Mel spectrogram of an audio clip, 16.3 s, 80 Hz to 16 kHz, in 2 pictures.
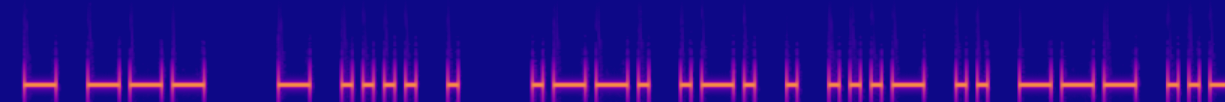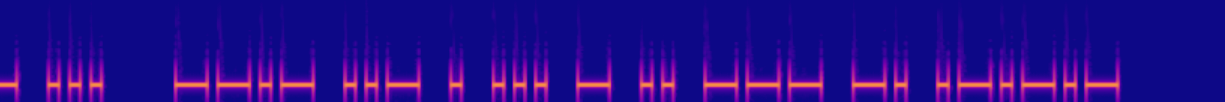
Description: Morse code, heard as a keyed tone, about 17 wpm, 700 Hz. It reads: TO THE PREVIOUS QUESTION.
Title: Sentences from Top 1500 Words 17wpm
